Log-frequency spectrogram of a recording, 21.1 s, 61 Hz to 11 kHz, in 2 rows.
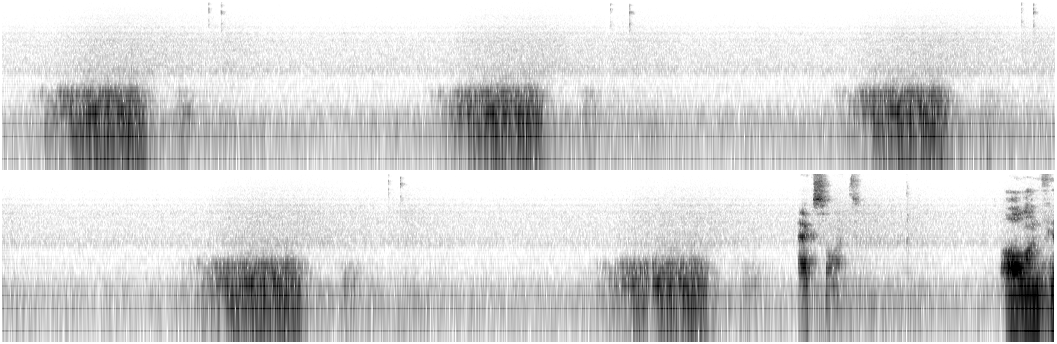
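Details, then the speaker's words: Normal clear breath sounds auscultated over the posterior lung fields, clockwise: soft, even breathing about 15 a minute, no wheezes, crackles, rhonchi or coarseness. "we're going to go ahead and auscultate in the same fashion clockwise foreign keeping in mind that we're listening for any wheezes bronchi crackles coarseness"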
